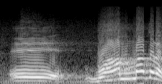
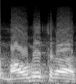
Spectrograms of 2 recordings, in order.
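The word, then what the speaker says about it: Muhammad: 여기 아까 얘기한 아라비아 반도 AD 570년에 무함마드라 그럽니다. 원래 그 사람들 이름은 무함마드인데 이걸 이제 영어식으로 읽으니까 마호메트가 되는데 요새 지금 싸우니까 이 소위 아라비아 이슬람들은 이 마호메트를 그러면 굉장히 기분 나빠하는 거예요.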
